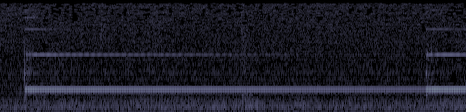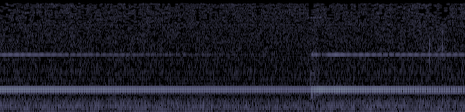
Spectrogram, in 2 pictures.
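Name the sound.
meditation gong ringing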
